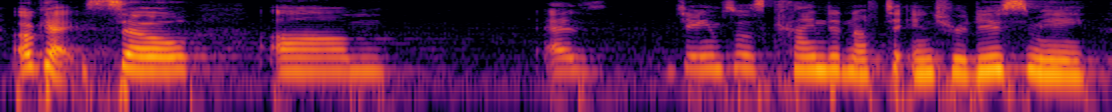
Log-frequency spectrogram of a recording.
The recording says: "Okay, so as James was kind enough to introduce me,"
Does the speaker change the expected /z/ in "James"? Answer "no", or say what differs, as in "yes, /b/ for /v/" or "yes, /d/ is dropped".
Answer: no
